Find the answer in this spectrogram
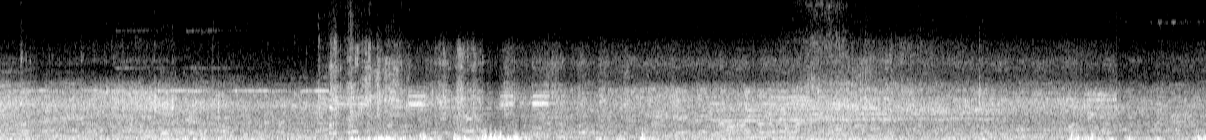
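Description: Busy street noise: vehicles passing and people talking, with louder low rumbles about four to five seconds in and again near the end.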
